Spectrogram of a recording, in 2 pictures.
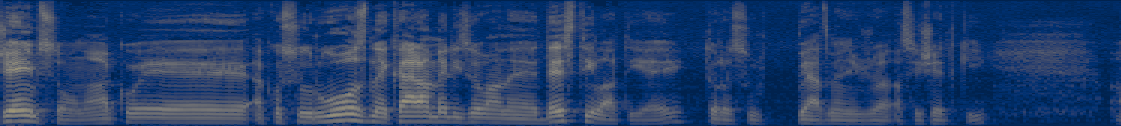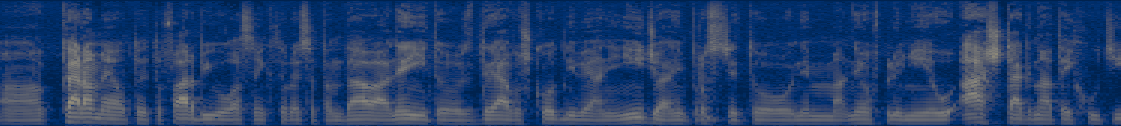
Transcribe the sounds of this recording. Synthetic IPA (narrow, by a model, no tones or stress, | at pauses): d͡ʒɛjmsɔnakɔjɛakɔsuːɾʊɔznɛkaɾamɛlizɔʋanɛːd̪ɛst̪ilat̪iɦɛjk̚t̪ɔɾɛːsuː | ʋɪad͡zmɛɲɛjuʒaa̰sifʃɛt̪ki | kaɾamɛlt̪ɔjɛt̪ɔfaɾbiʋlasɲɛkt̪ɔɾɛːsat̪amd̪aːʋaɲɛɲit̪ɔzd̪ɾɪaʋɔʃkɔd̪liʋɛaɲiɲid͡ʒaɲipɾɔscɛt̪ɔɲɛmaɲɛɔfpliʊɲiɛuʔaʃt̪aɡnat̪ɛjxuci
